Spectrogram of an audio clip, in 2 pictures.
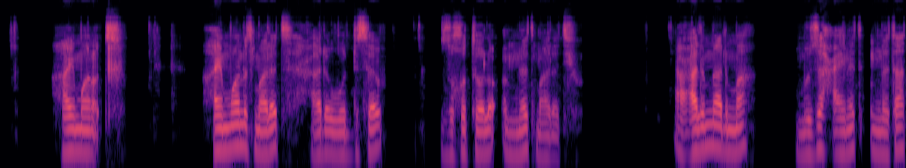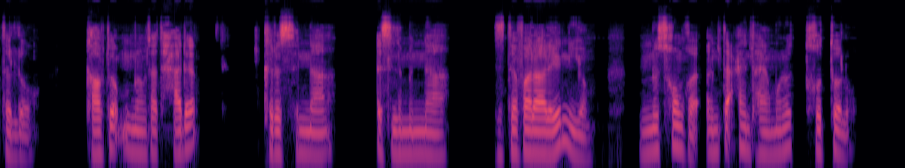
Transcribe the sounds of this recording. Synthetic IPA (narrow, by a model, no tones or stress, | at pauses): hajmano̞t̪ | hajmano̞t̪malɐt̪ħad̪ɐwɔd̪ːisɐβ | zɨxɨt̪ʰɐloʔɨmnɐt̪malɐt̪ijːu | ʔaβʕalɐmnad̪ɨmːa | mɨzuħʕajnɐt̪ɨmnɐt̪ʰat̪ʰɐlːɐwu | kʰaβt̪ʰo̞mʔɨmnɐmt̪ʰat̪ħad̪ɐ | kʰɨɾɨst̪ʰɨnːa | ʔɨslɨmɨnːa | zɨt̪ʰɐfɐlalɐjunɨjːo̞m | nɨsxumxɐ̰ʔɨnt̪ʰɐ̰ʕajnɐt̪hajmano̞t̪ːɨ̥xɨt̪ʰːɐlu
